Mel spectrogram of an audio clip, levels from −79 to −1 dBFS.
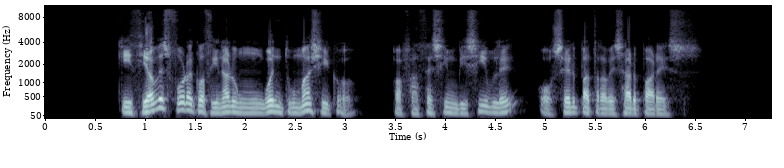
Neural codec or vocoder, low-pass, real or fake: none; 9.9 kHz; real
